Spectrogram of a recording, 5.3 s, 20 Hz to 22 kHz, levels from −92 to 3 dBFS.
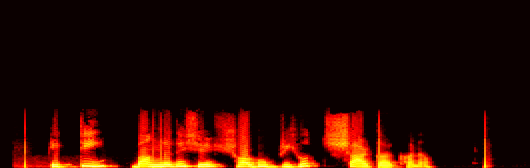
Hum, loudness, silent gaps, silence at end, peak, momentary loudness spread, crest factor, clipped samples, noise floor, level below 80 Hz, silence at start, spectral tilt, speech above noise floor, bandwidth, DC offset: none; -13 LUFS; none; 1 s; -2 dBFS; 19 LU; 12 dB; under 0.1%; -32 dBFS; -56 dBFS; 0.5 s; -7 dB/octave; 20 dB; 7 kHz; under 0.1%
